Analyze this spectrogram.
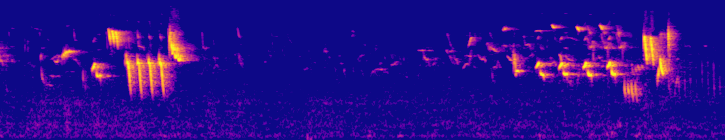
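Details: Song of the rare sikatan londo: a quick run of loud repeated notes and sweeping whistles, a quiet gap, then a second jumbled phrase of twittering and rising slurs.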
